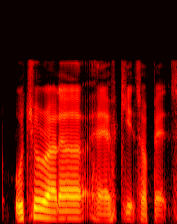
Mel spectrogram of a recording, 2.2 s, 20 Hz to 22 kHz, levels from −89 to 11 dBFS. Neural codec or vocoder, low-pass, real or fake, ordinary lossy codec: vocoder, 22.05 kHz, 80 mel bands, Vocos; 7.2 kHz; fake; none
